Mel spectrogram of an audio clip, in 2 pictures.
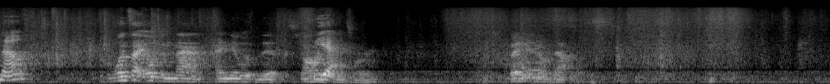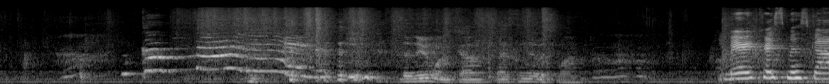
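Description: A small family group chats and laughs nearby.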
